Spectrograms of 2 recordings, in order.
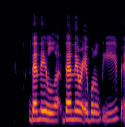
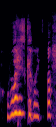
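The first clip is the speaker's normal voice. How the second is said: higher, alarmed mock panic; terrorized husband; 8 semitones higher, 3 dB louder than usual. Husband walking in sees her, mock terrified and higher. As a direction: imitate a scared husband's panicked question. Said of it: "his face is just, like, terrorized".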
